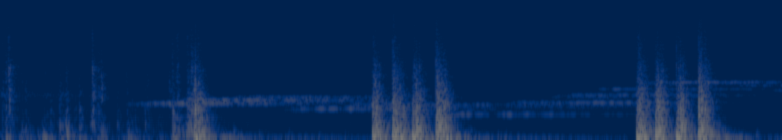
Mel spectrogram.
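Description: Someone bangs on the stall doors of a dark, run-down public toilet one by one: heavy, loud bangs in separate bursts of three or four rapid blows, with pauses between each burst, over a steady, eerie humming drone.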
